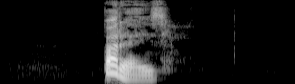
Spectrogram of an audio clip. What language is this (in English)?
Latvian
